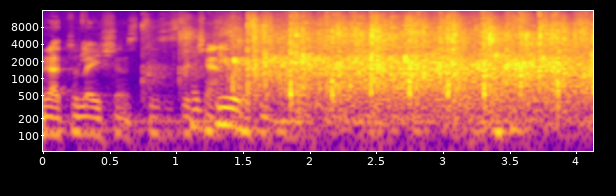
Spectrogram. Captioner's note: applause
